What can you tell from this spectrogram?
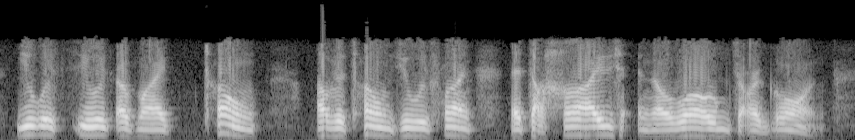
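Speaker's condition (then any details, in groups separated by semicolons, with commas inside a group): Traumatic brain injury; trach tube damaged voice box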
